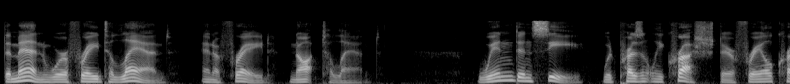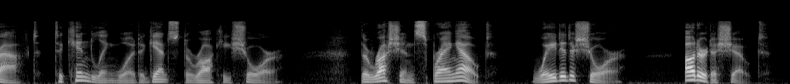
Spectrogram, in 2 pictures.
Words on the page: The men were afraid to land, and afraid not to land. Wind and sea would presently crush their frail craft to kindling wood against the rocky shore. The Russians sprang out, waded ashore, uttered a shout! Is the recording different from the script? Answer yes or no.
no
